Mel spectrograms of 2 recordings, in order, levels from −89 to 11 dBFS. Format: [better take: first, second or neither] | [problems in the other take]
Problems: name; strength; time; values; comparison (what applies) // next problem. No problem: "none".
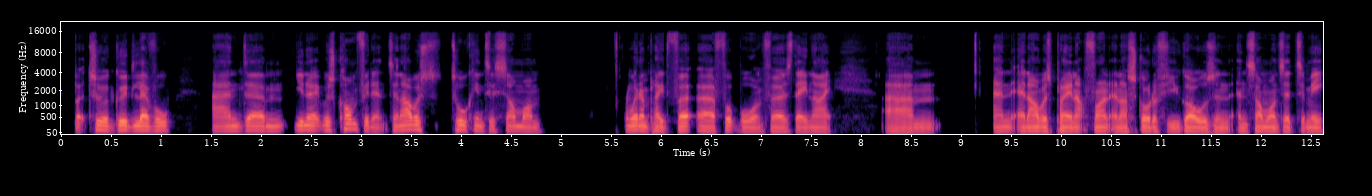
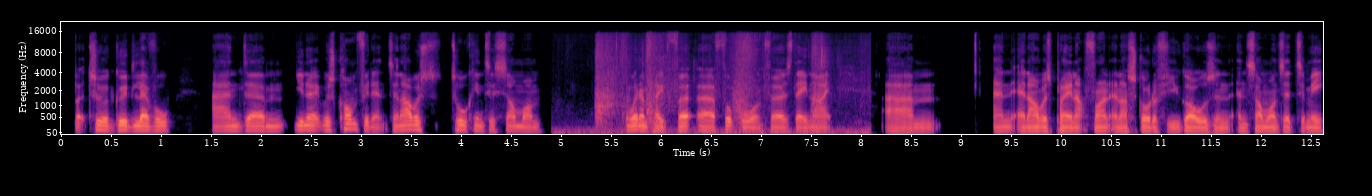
first | footsteps; noticeable; from 5 to 8 s; peak 8 dB below the speech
